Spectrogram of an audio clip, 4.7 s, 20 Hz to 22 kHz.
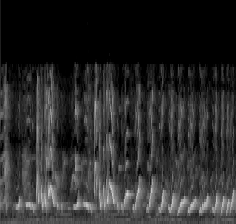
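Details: White-rumped shama from Gayo land, Aceh, singing at the 2021 Presiden Cup bird competition: a rich, varied run of quick whistled and chattering phrases, sliding notes repeated in rapid bursts, with a faint low hum beneath.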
